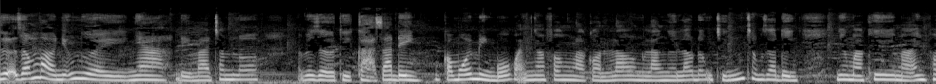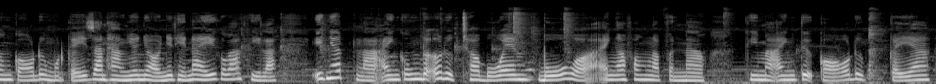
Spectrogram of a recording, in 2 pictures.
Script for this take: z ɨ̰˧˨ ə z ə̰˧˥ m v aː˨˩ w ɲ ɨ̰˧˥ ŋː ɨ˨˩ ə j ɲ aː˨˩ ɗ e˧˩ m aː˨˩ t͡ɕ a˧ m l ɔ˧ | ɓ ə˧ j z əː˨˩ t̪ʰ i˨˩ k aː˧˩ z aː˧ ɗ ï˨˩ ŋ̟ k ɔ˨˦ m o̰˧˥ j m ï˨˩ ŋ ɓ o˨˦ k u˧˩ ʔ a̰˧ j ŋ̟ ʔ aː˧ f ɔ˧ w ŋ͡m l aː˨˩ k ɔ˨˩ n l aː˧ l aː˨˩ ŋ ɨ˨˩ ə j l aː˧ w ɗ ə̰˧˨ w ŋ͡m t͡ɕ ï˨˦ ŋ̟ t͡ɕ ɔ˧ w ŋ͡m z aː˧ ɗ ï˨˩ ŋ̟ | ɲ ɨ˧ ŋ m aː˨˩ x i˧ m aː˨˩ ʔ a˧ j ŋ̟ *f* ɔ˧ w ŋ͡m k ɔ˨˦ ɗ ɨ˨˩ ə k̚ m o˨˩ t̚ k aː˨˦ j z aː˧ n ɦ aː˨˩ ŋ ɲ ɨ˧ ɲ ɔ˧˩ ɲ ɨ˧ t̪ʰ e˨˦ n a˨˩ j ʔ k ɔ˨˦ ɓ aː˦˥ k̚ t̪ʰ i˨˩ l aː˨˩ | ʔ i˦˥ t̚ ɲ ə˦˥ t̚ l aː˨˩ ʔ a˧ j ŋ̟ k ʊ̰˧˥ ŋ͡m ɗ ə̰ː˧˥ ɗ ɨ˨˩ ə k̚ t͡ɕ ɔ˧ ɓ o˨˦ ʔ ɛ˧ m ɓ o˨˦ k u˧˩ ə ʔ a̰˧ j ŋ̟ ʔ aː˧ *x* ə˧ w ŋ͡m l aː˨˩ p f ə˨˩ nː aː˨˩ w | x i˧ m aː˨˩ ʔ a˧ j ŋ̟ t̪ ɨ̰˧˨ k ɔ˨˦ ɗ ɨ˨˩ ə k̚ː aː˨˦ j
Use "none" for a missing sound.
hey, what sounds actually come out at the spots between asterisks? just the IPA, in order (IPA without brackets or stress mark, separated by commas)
f, f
